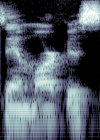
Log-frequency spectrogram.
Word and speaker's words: San Marcos: Um but what I'll say is that the right way that people say it locally is San Marcus.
